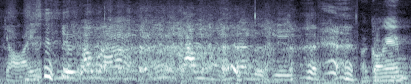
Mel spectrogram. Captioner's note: laughing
